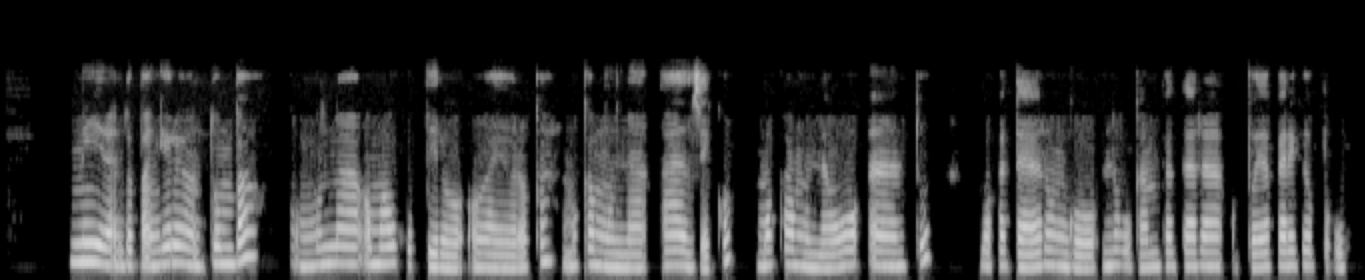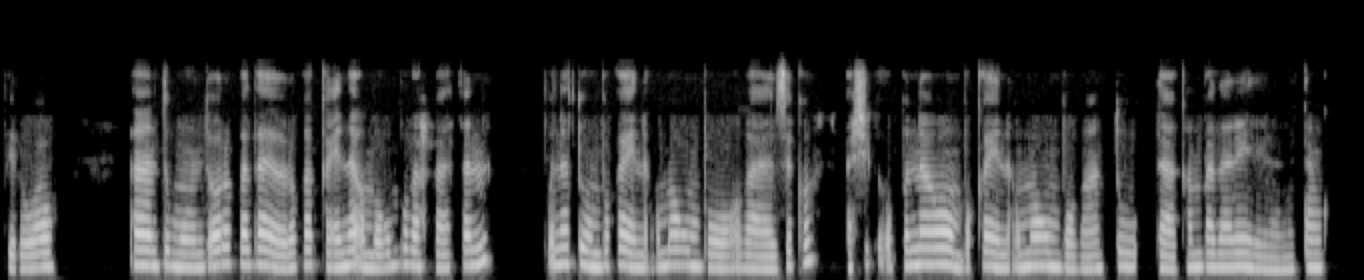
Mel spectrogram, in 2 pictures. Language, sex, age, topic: Oshiwambo, female, 36-49, finance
